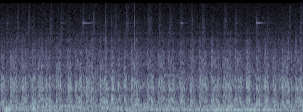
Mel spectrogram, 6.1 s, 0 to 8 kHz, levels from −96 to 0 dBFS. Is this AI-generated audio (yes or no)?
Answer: no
